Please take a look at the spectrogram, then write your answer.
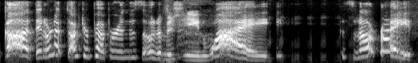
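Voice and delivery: high, whiny mock sob; mock sobbing. Bachelor crying at the soda machine, high whiny mock sob. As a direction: whimper it high like a pathetic crybaby. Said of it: "sobs by the ice machine".

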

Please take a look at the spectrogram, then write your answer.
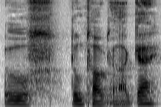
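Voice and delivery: soft, mock-wary aside; acting out a discreet warning; hushed warning. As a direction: warn a friend off under your breath. Voices people warning each other off him.

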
